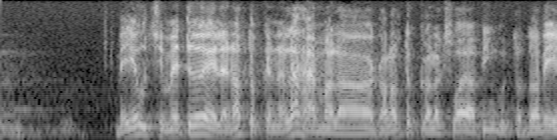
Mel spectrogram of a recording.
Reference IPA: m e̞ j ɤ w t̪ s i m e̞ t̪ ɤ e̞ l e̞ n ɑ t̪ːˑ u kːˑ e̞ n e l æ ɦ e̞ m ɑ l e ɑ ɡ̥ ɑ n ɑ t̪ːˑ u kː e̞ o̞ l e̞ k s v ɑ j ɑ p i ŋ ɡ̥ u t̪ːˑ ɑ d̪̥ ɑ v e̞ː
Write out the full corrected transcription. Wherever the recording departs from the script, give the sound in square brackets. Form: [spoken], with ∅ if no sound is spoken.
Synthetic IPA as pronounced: m e̞ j ɤ w t̪ s i m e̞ t̪ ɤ e̞ l e̞ n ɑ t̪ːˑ u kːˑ e̞ n e l æ ɦ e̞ m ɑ l e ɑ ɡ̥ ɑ n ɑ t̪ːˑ u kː e̞ o̞ l e̞ k s v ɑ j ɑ p i ŋ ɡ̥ u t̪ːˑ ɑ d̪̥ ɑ v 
